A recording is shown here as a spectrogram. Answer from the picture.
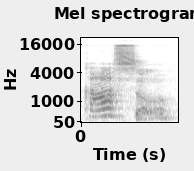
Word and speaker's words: castle: For example, we have castle, castle, not castle.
